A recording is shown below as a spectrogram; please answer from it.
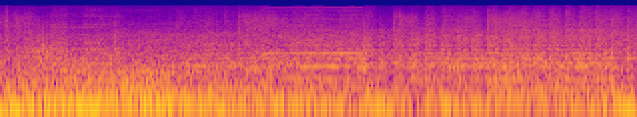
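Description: Loud booming cannon fire from tanks in World of Tanks, with high-velocity shells fired, heavy and close, blending into rumbling battle noise.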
